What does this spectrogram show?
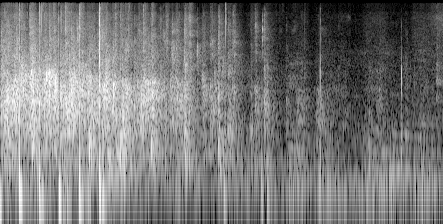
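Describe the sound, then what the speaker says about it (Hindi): A crowd applauds loudly at first, the clapping thinning and fading to scattered claps over a few seconds. "जोरदार तालियों की गड़गड़ाहट के साथ में स्वागत।"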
